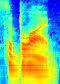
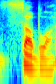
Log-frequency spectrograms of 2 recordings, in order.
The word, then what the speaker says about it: Sublime: It's Sublime, not Sublime.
